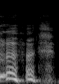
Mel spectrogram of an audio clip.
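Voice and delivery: breathy little chuckle mid-line; soft laugh. Acted. Noblewoman chuckling about her son. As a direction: laugh softly between words. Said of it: "Lady Merriweather gave a laugh".

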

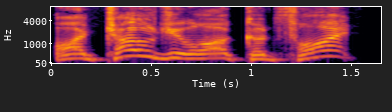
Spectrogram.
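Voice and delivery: high call, no real volume; shouted down. A narrator's reading. Squire on the wall to the swordswoman, mild shout. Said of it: "he shouted down".

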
